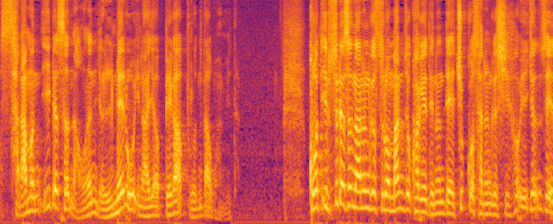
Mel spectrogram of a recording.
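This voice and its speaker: A middle-aged male pastor, preaching a sermon with animated storytelling. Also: a little high, gravelly, slightly rough. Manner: animated storytelling with acted quotes.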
